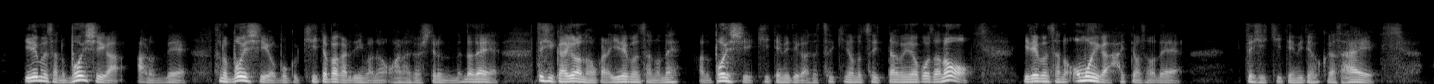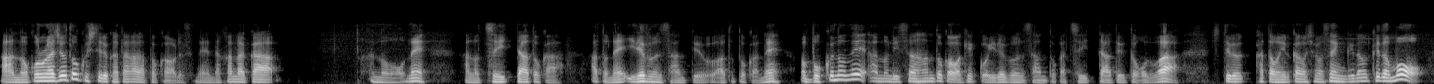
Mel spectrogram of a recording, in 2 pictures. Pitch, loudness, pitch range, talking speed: 115 Hz, -19 LUFS, 100-135 Hz, 470 characters per minute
